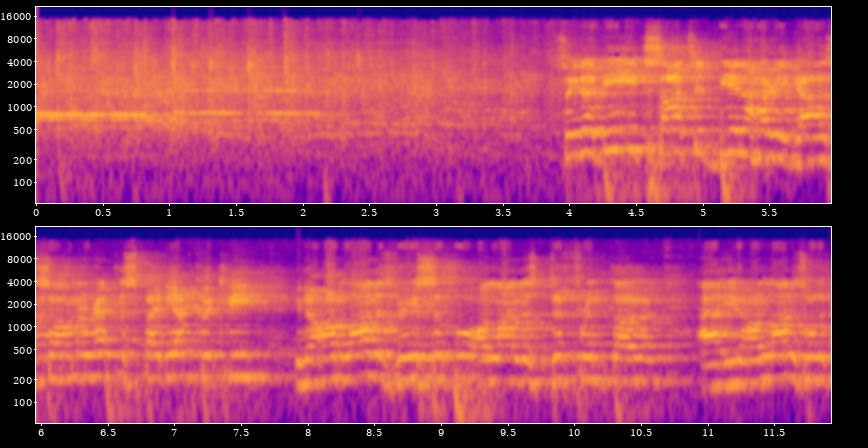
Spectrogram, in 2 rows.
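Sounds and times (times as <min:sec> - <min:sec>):
audience applause: 0:00.0 - 0:04.0
speech: 0:04.0 - 0:11.9.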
